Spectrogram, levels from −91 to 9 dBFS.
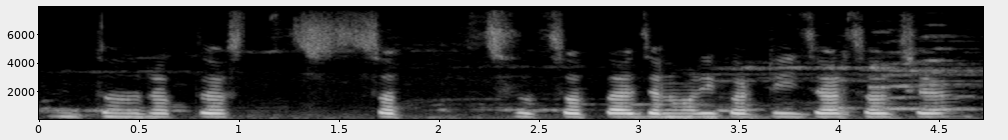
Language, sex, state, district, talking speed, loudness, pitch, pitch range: Maithili, female, Bihar, Supaul, 90 wpm, -21 LUFS, 240 Hz, 240-245 Hz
